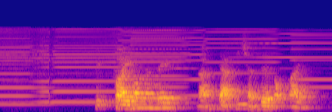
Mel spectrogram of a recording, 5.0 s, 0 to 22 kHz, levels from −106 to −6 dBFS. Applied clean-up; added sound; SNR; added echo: none; Harmonica; 19 dB; reverberation time 0.9 s.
